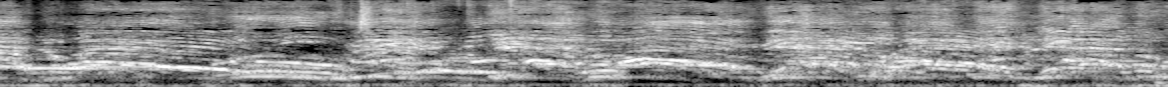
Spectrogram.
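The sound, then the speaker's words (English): A large crowd of people on a riverboat chants together in rhythmic unison, loud, with repeated rising shouted phrases and a steady low rumble underneath throughout. “All that quickly synchronizing into this single unified chant.”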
